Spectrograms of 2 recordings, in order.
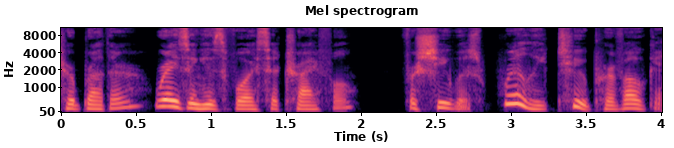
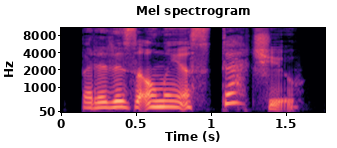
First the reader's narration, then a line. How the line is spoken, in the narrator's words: persisted Abby, testily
